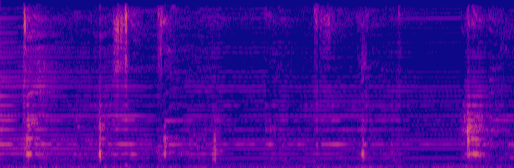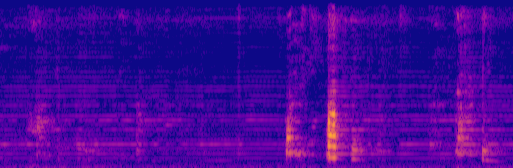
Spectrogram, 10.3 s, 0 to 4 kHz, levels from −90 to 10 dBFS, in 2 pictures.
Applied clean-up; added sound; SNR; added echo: neural mask model DeepFilterNet 3.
